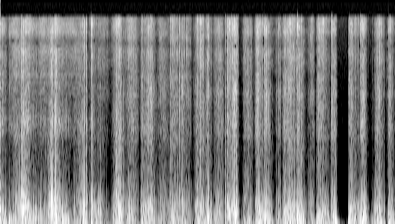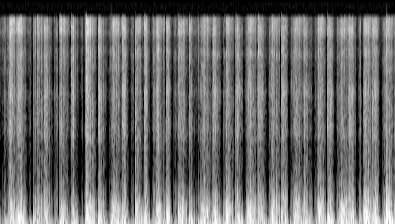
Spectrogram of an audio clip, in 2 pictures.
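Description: A small, green, dry, porous konjac sponge puff is held in both hands while fingernails scratch its textured surface and squeeze it. Dense, rapid scratching bursts come through with a heavy low, rough character, broken by a brief silence about midway.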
